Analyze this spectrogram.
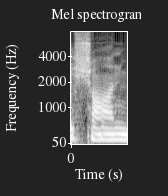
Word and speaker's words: Sean: What I've gathered is that the on in Sean is similar to the on in Siobhan and rhymes with how an English person would pronounce barn, which would be bon, silent R.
